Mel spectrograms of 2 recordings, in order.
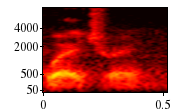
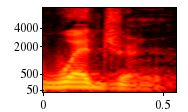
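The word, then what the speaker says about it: Wedren: been very practical in wering ah you hear that it's pronounced wedin thanks michaelan black one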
